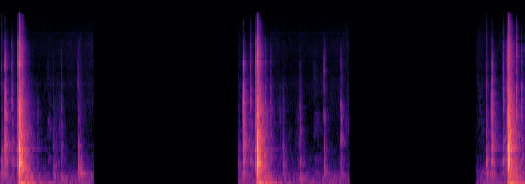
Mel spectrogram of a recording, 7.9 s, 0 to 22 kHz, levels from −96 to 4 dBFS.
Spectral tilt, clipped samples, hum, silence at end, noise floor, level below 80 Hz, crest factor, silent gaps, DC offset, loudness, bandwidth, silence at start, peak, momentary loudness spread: -3 dB/octave; under 0.1%; none; 0 s; -87 dBFS; -44 dBFS; 30 dB; none; under 0.1%; -23 LUFS; 16 kHz; 0.05 s; 0 dBFS; 21 LU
